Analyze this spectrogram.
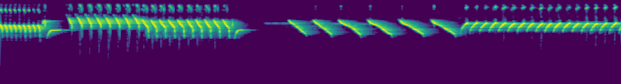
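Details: Canary song from a recording made for training young pet canaries: a trill, a fast rattling roll, a short pause, six sweeping descending whistles, then a long even rapid trill.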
